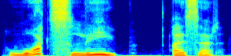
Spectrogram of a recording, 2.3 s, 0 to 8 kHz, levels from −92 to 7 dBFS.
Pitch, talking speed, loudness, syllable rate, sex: 225 Hz, 105 wpm, -16 LUFS, 2.5 syllables/s, female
